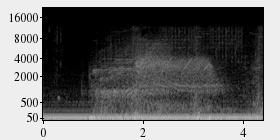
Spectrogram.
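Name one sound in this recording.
A crackling burst of energy whooshes and swirls, then fades.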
